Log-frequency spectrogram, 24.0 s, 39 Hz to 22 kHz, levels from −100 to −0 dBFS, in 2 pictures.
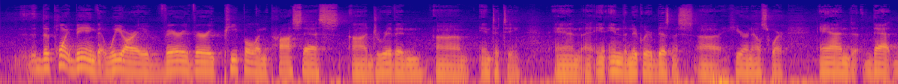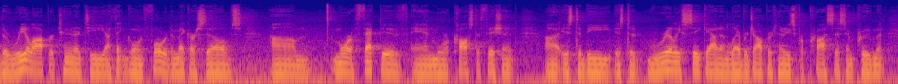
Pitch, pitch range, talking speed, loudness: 90 Hz, 85-95 Hz, 155 wpm, -32 LUFS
